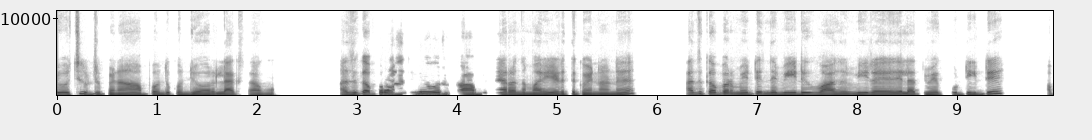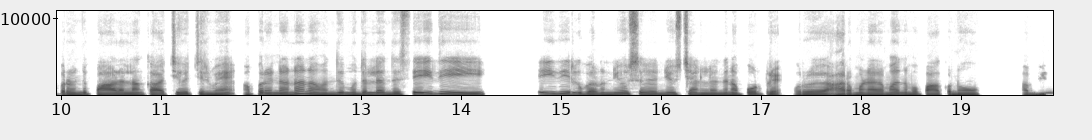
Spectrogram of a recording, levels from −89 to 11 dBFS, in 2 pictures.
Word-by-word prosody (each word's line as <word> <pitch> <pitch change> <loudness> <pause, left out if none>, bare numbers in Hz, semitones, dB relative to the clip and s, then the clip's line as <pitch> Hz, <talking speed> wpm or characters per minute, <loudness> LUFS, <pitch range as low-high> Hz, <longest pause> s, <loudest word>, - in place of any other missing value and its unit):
யோசிச்சுக்கிட்டு 205 0 -1
இருப்பேன்னா 175 -2 0
அப்ப 190 +2 -6
வந்து 180 +4 -2
கொஞ்சம் 180 -2 +1
ரிலாக்ஸ் 165 +2 -1
ஆகும். 165 -1 -6 0.7
அதுக்கப்புறம் 215 +1 +1
அதுவே 225 +6 -2
ஒரு 215 - -4
காமன் 185 +1 +1
நேரம் 205 +1 +2
இந்த 190 -1 +1
மாரி 185 +1 +4
எடுத்தூக்குவேன் 175 -1 0
நானு 165 +3 +1 0.7
அதுக்கப்புறமேட்டு 230 -1 0
இந்த 220 -1 +1
வீடு 210 0 +3 0.2
வாக 185 -1 +2
வீர 200 0 +2 0.3
எல்லதையுமே 185 +2 +1
பூட்டிக்கிட்டு 200 +2 -1 0.6
அப்பறம் 185 0 0
எல்லாம் 215 +3 -2
பால் 180 0 +4
எல்லாம் 190 +2 0
காச்சி 170 +1 0
வாச்சுறுவேன் 170 +1 0 0.2
அப்பறம் 225 +4 -1
என்னான 220 +2 +1
நான் 200 -4 +2
வந்து 185 +4 0
முதல்ல 195 -1 +1
செய்தி 225 +4 +1 0.9
செய்தி 230 +2 -3
இருக்கு 200 -4 -2
பாருங்களேன் 185 +3 0
நியூஸ் 225 0 0
ஆ - - +1 0.2
நியூஸ் 210 0 -2
சேனல் 185 -5 0
இருந்து 170 +3 -1
நான் 180 -1 -2
போடுறான் 170 -3 0
ஒரு 160 +3 +2
மண்நேரமாது 190 0 +2
பாக்கணும் 165 0 +1 0.5
அப்புடினு 180 +2 -3
190 Hz, 150 wpm, -23 LUFS, 175-210 Hz, 0.9 s, மாரி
